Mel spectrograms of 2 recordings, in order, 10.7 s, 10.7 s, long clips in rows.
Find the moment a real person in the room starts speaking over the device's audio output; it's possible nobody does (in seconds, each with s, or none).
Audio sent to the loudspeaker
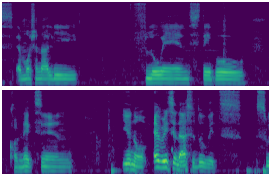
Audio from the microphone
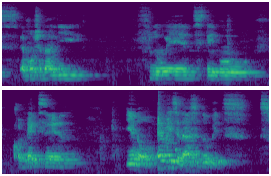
none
